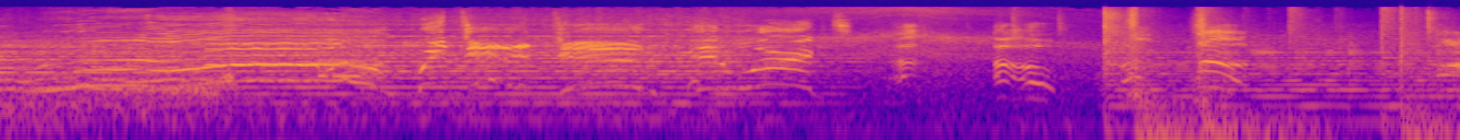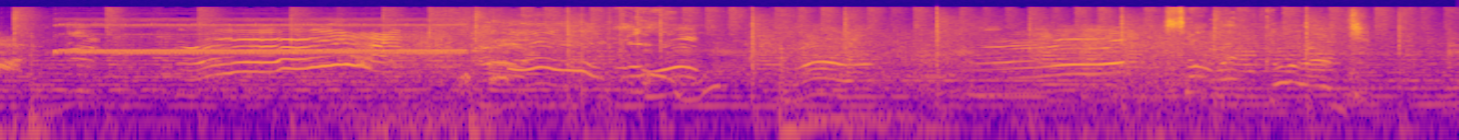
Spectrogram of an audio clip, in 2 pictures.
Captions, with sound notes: (screaming) - We did it dude! - It worked! - Uh, uh-oh. (grunting) (whistle blowing) (shouting) (grunting) - The rip current!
